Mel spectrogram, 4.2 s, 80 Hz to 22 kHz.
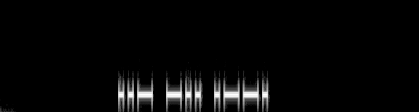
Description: Morse code, heard as a keyed tone, about 25 wpm, 700 Hz. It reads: UDP
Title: USA Call Sign Postfixes - 3 Letters 25wpm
